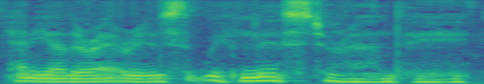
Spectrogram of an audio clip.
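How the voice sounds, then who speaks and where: A middle-aged man doing a softly spoken ASMR role-play as a doctor, murmuring reassurance to a patient. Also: lowish voice, steady tone, a little fast, vocal fry, a little hiss or hum. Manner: reassuring, murmured repeated encouragement.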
